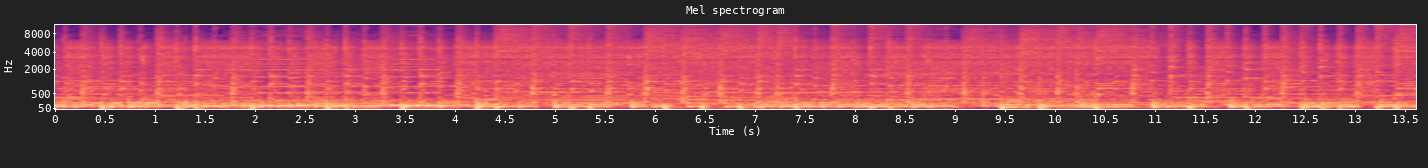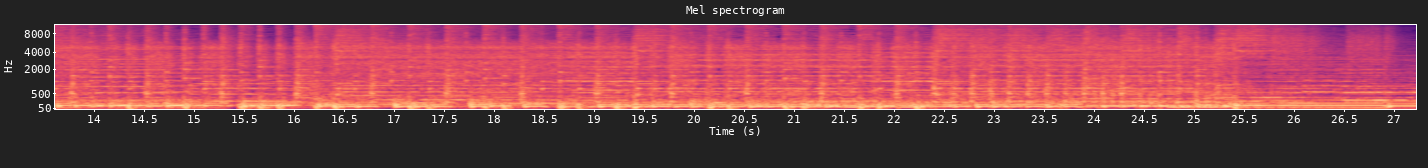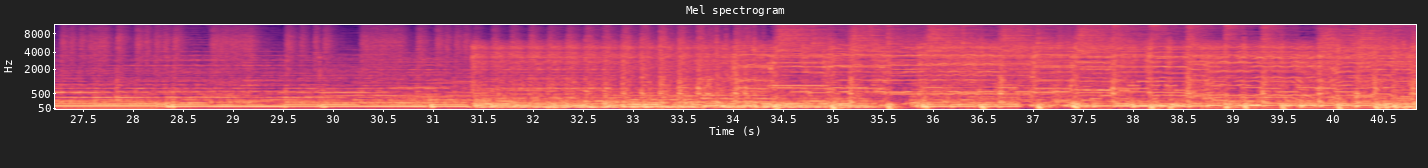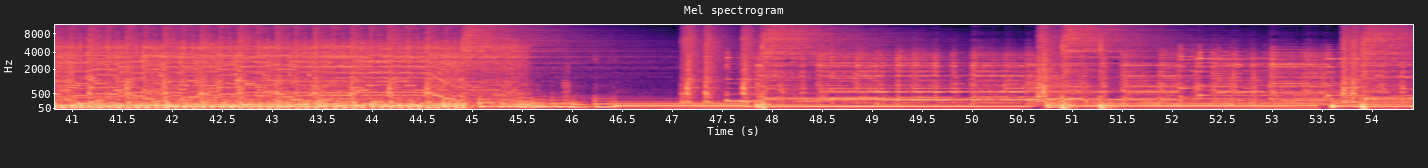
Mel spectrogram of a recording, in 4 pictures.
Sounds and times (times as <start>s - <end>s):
Angry music: 0.0s - 54.4s.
